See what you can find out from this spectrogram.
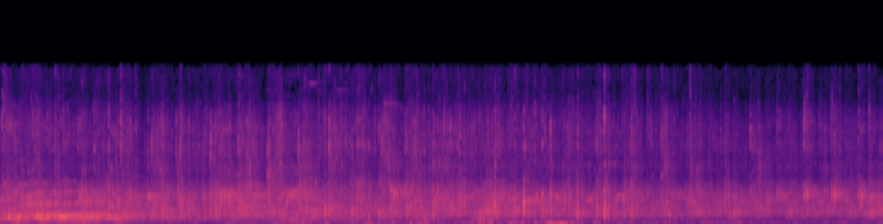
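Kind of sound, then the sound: crowd, audience applause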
